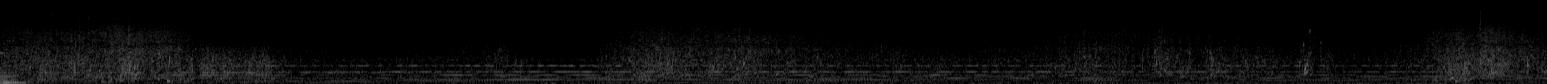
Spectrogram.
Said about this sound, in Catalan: Ara et fixes en com es retira cada onada com deixa el teu cos i se'n torna al seu sí, a la seva immensitat.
